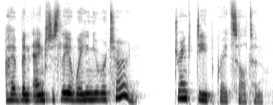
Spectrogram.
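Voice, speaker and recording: Woman acting a clever young sultan's bride in a radio drama, mid pitch, polite and formal, keeps her composure. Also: expressive, fairly quick, a little mellow, lightly acted. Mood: deferential. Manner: formal, deferential.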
